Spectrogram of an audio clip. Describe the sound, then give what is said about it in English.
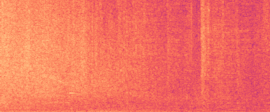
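A loud grenade explosion: a deep booming blast whose heavy rumble rolls on for a few seconds and slowly tapers off, with no voices. “Kane felt the heavy jolt of the explosion, the sear of heat against the back of his neck.”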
